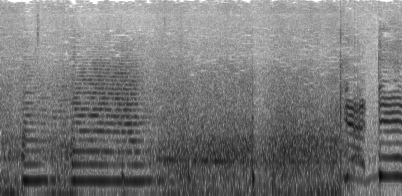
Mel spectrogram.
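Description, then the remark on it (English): A truck's air horn blares in long, steady harmonic blasts over the roar of heavy traffic, ending with a short, sharper honk near the end. “Hey, blow your horn. How you doing? Nobody? Nobody love me. But here come a truck.”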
